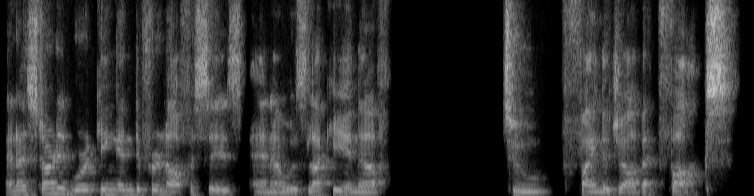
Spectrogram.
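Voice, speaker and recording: A man's voice: medium pitch, unhurried. Danish-born man telling his career story. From Denmark. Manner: relaxed storytelling, laughs easily, frequent restarts. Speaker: guest, streaming operations manager. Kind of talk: casual interview talk.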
